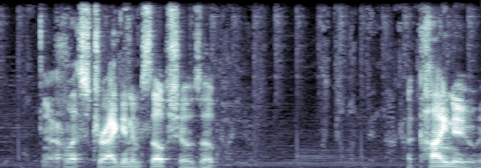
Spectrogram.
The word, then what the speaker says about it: Akainu: Akainu is how we pronounce it.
